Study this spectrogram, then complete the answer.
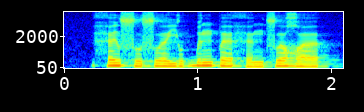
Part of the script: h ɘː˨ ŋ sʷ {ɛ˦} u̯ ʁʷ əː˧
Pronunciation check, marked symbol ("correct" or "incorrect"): incorrect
